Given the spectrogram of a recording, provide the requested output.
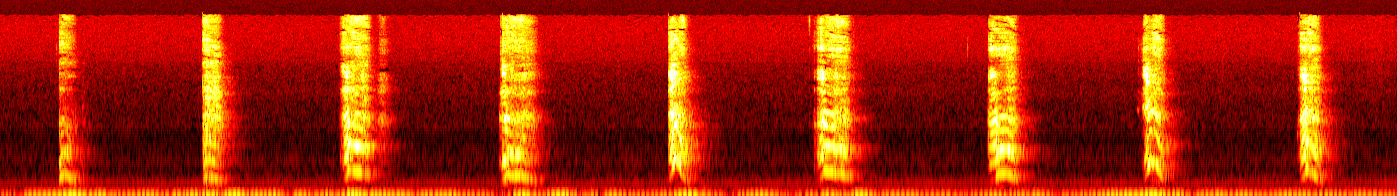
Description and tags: Girl Taking Damage
Me making pain sounds, as if I were in combat.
